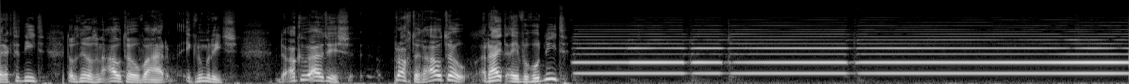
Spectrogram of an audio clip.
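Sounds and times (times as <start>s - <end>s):
speech: 0.0s - 5.9s
two organ pipes beating while being tuned: 5.7s - 11.2s.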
